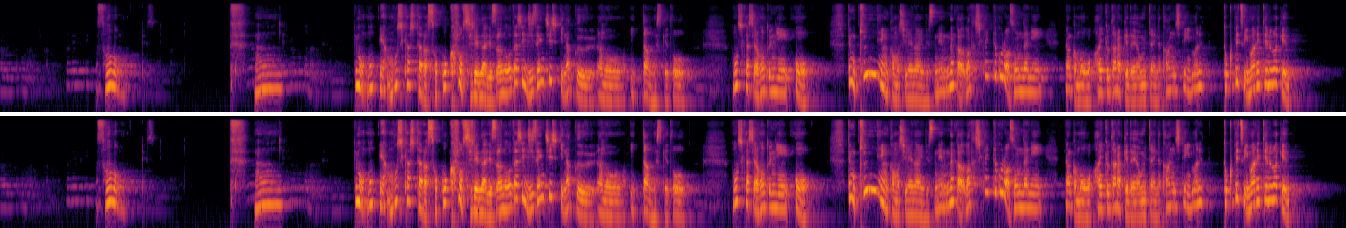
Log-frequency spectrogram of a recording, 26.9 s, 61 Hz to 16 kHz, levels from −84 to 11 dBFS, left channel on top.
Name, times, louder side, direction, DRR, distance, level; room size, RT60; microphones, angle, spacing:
voice 1, 0.0-1.8 2.1-3.3 4.9-6.8 13.9-14.5, left 1 dB, 30° left, 6.2 m, -50 dB
voice 2, 2.1-2.5 4.6-5.7 7.1-13.7 14.2-14.4 14.7-16.2 16.6-20.9 21.3-24.1 24.5-25.8, right 2 dB, 25° right, 0.7 m, -20 dB
24.5 x 21.5 x 8.4 m
head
